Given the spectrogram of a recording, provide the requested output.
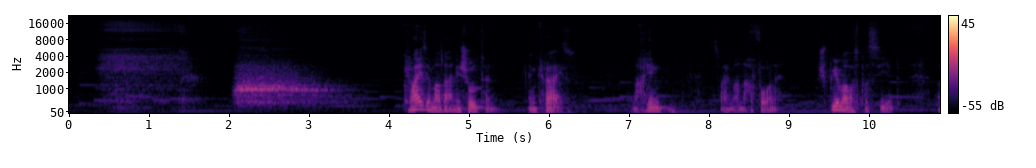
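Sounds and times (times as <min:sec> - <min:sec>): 
deep human breath in and out: 0:00.3 - 0:03.7
speech: 0:04.2 - 0:06.4, 0:07.0 - 0:10.8.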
